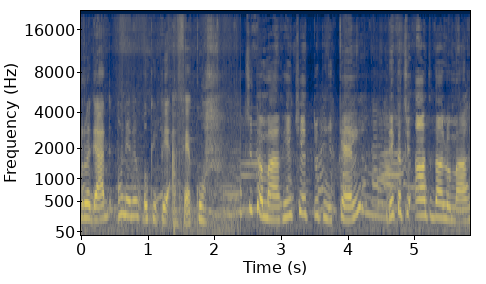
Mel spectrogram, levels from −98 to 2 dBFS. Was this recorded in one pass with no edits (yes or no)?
no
